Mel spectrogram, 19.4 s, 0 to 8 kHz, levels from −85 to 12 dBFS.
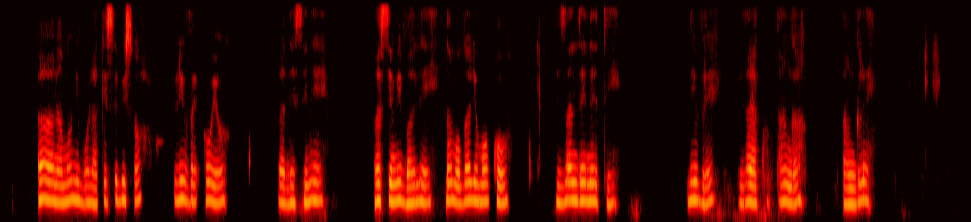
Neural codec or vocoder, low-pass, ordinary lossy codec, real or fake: codec, 24 kHz, 0.9 kbps, DualCodec; 7.2 kHz; MP3, 32 kbps; fake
